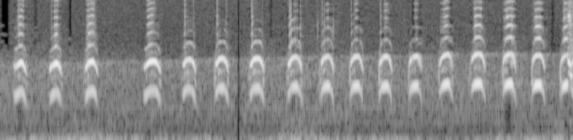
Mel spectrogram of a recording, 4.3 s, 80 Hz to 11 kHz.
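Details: White-tailed eagles at a nest in Durbe, Latvia, 10:55 am on 4 March 2023, as fish is brought to the mate. A rapid run of sharp, arched yelping notes, about three to four per second, over faint low rumble.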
